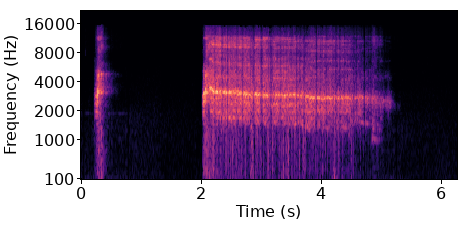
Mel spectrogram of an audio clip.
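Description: A short high click just after the start, then, about two seconds in, a hissing high whistle-like tone lasting about three seconds, sinking slightly in pitch and fading out. The sound is cut off into dead silence on either side.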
